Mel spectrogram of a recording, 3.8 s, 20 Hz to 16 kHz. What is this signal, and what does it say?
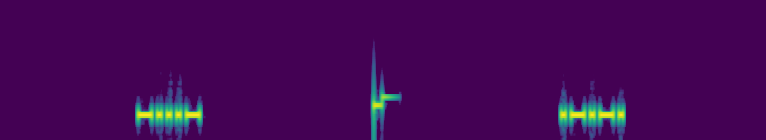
Morse code, heard as a keyed tone, about 48 wpm, 700 Hz. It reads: <BT> <AR>
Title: Single Character (Letter:Number:Punctuation:Prosign) Alt 50wpm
